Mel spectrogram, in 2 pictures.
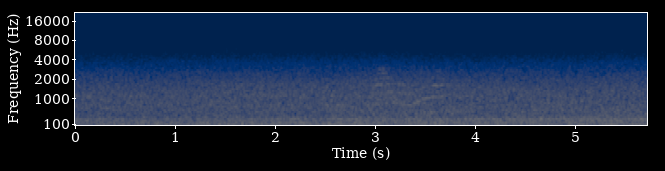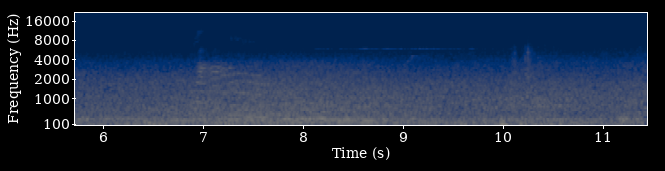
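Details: A Eurasian jay mimicking a cat gives a few drawn-out, falling, cat-like mews, spaced several seconds apart, over a steady low rumble of background noise.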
